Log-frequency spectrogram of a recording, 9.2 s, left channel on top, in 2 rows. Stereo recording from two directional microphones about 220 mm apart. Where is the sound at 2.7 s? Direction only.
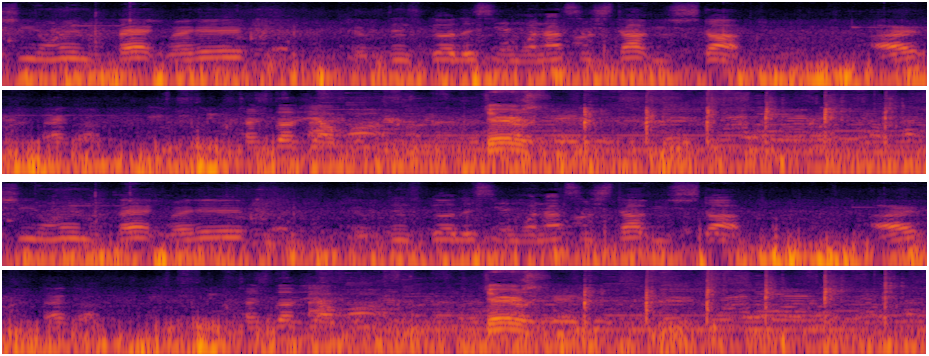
5° right (ahead or behind).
